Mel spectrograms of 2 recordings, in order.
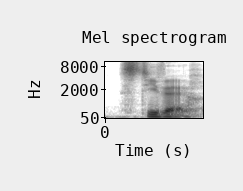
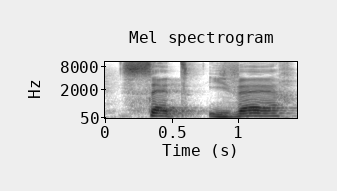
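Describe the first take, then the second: First: 'stiver' as st-ee-VAIR, cet cut to 'st'; contracted form. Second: 'cet hiver' slowly with the vowel of cet sounded; careful full form. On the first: Teacher showing how cet hiver is pronounced, contracted stiver. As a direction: run 'stiver' into one word with no first vowel. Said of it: "will be pronounced stiver". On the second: Teacher giving an example season, cet hiver in full. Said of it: "will be pronounced". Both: Shown as a demonstration.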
